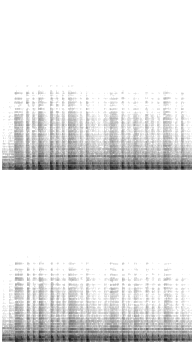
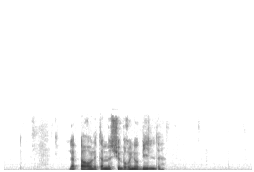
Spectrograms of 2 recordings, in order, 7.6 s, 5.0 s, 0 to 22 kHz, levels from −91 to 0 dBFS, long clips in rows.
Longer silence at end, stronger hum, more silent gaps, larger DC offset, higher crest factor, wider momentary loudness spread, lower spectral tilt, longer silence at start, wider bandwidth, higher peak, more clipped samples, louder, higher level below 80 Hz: second, 0 s vs 1.75 s; neither; neither; neither; second, 18 dB vs 24 dB; second, 6 LU vs 12 LU; first, -8 dB/octave vs -6.5 dB/octave; second, 0 s vs 1.35 s; about the same, 7.2 kHz vs 7.4 kHz; first, -4 dBFS vs -10 dBFS; neither; first, -23 LUFS vs -29 LUFS; second, -76 dBFS vs -62 dBFS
